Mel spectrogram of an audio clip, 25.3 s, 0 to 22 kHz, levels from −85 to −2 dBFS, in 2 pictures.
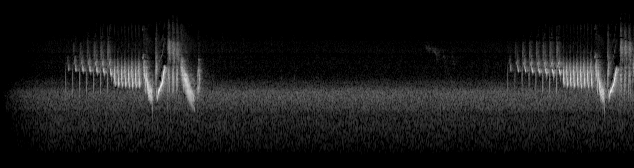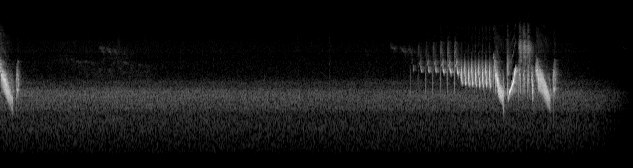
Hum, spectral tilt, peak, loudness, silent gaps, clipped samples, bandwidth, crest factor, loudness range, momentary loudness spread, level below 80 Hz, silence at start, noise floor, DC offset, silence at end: none; 10 dB/octave; -2 dBFS; -17 LUFS; none; under 0.1%; 16.5 kHz; 24 dB; 14 LU; 20 LU; under -90 dBFS; 1.5 s; -67 dBFS; under 0.1%; 1.55 s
